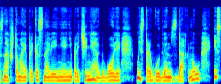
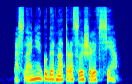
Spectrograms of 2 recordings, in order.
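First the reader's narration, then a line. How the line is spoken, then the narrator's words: Muttering. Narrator (Russian): пробормотала я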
